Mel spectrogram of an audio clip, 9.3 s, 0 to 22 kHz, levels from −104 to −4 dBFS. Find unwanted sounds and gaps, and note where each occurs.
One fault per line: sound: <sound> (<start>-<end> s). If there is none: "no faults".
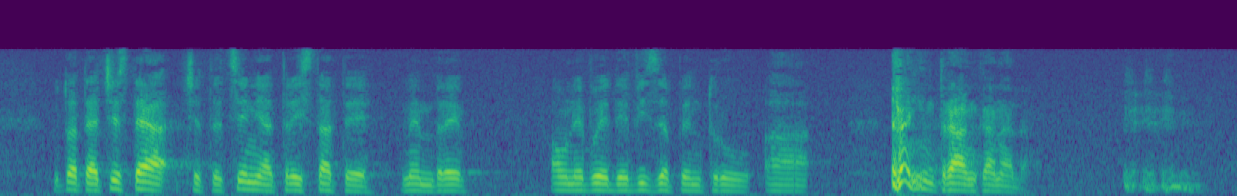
sound: throat clearing (8.4-9.1 s)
